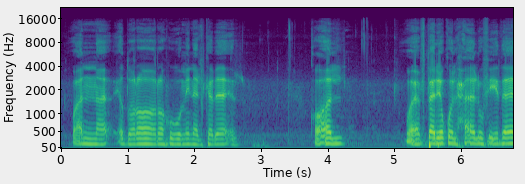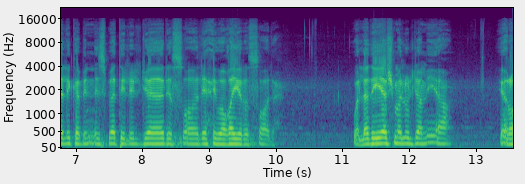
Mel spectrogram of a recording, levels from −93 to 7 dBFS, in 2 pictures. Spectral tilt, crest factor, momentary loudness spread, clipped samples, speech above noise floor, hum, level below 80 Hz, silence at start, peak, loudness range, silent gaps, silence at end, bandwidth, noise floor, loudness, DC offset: -5.5 dB/octave; 16 dB; 11 LU; under 0.1%; 32 dB; none; -44 dBFS; 0.2 s; 0 dBFS; 5 LU; none; 0 s; 15.5 kHz; -47 dBFS; -15 LUFS; 0.6%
